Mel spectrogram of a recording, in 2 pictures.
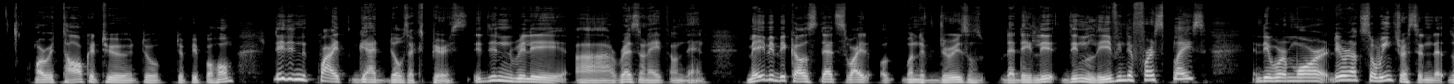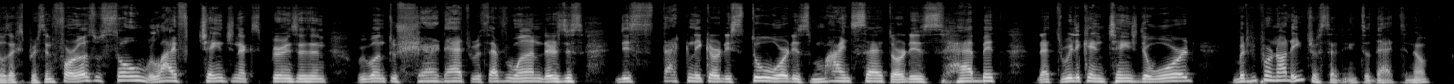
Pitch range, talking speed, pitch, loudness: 105-150 Hz, 200 wpm, 130 Hz, -18 LUFS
